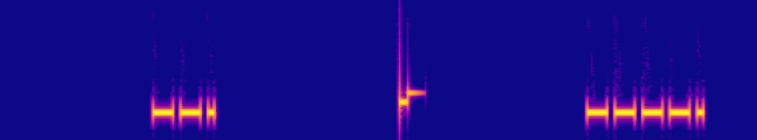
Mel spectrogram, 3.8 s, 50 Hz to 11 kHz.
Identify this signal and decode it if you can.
Morse code, heard as a keyed tone, about 35 wpm, 700 Hz. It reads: G 9
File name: Single-Letter-Number-35wpm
